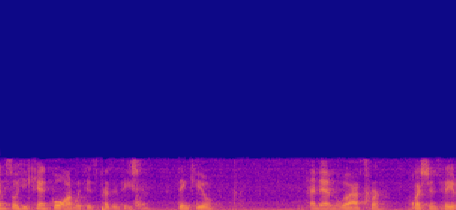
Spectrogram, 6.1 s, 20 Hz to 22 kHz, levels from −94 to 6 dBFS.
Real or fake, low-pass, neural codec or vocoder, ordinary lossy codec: fake; 5.4 kHz; autoencoder, 48 kHz, 128 numbers a frame, DAC-VAE, trained on Japanese speech; AAC, 24 kbps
